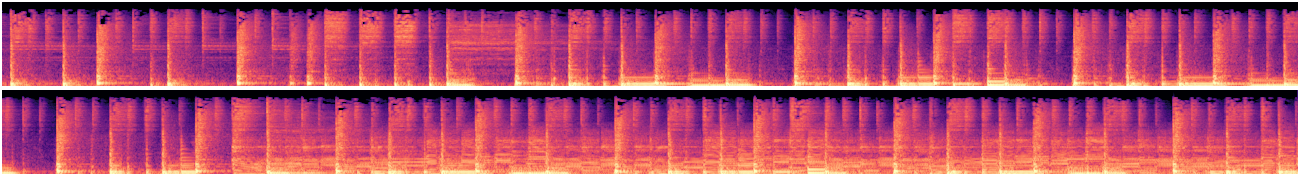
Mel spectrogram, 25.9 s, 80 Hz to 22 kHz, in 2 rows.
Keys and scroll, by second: 21.0 ctrl+d.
